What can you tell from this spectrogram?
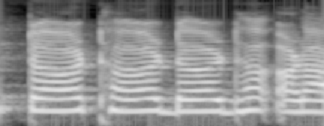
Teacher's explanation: हमारे मूर्धा में क्या आएंगे, तो ट ठ ड ढ अड़ा आएंगे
